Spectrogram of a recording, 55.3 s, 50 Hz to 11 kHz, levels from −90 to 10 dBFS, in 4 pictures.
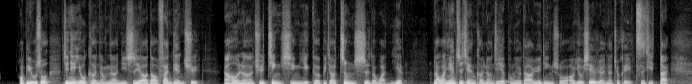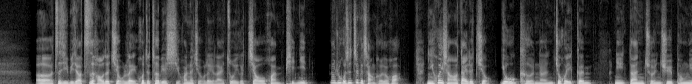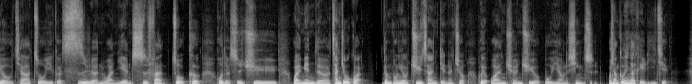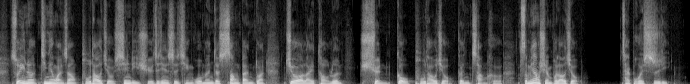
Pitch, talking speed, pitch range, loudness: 120 Hz, 230 characters per minute, 105-140 Hz, -16 LUFS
